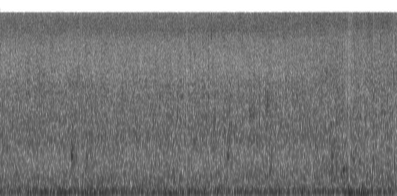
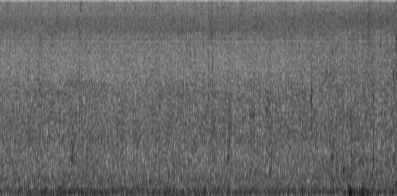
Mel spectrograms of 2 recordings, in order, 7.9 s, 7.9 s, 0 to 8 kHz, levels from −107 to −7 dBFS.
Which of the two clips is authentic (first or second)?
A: first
